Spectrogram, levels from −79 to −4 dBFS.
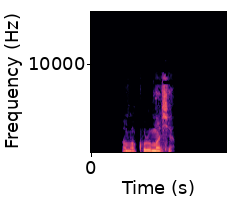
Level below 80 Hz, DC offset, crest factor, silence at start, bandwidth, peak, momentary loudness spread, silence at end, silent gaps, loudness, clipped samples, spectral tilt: -70 dBFS; under 0.1%; 18 dB; 0.65 s; 9.4 kHz; -10 dBFS; 11 LU; 1.05 s; 0.93-0.97 s; -25 LUFS; under 0.1%; -4.5 dB/octave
